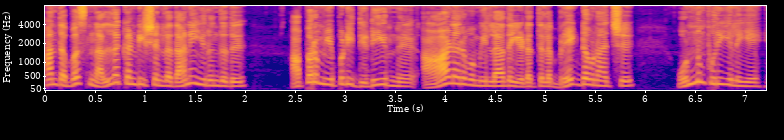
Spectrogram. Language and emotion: Tamil, surprised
